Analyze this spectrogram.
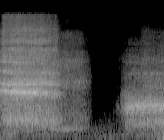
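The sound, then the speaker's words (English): Deep breathing drawing in through the belly and chest: one long, airy breath that slowly fades, a brief silent pause, then another breath begins. No talking. “So use your belly and use your chest to inhale fully.”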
